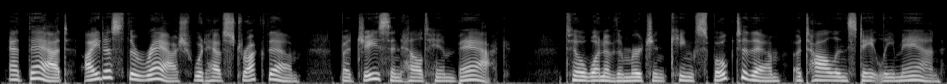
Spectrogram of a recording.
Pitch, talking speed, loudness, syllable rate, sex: 185 Hz, 175 wpm, -17 LUFS, 4.3 syllables/s, female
